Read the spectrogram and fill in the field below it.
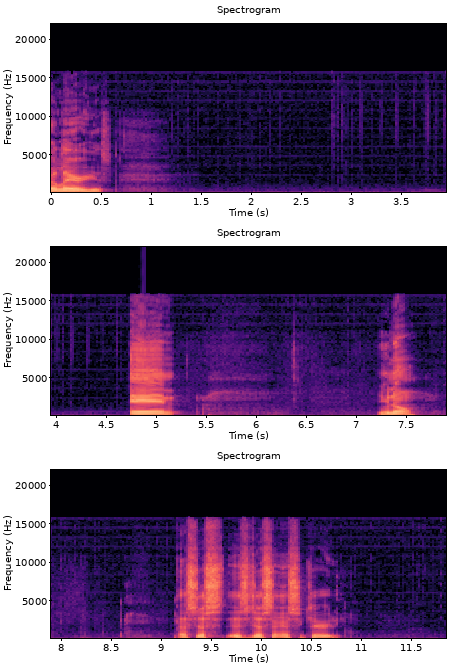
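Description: A man speaks into a close microphone in short, animated bursts.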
